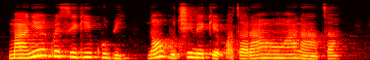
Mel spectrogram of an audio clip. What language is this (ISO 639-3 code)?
ibo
